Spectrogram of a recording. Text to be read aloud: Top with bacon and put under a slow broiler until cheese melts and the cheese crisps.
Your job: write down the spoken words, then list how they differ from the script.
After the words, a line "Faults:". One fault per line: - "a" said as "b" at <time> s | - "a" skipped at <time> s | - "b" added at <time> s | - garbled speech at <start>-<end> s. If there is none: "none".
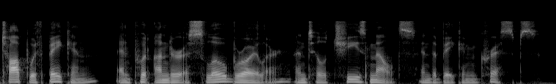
Top with bacon and put under a slow broiler until cheese melts and the bacon crisps.
Faults:
- "cheese" said as "bacon" at 4.4 s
